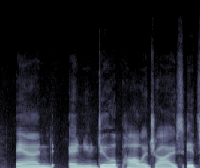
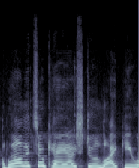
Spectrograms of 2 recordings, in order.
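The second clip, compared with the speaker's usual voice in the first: gushing forgiver; 9 semitones higher than usual. Retold or imitated. Someone forgiving her again.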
